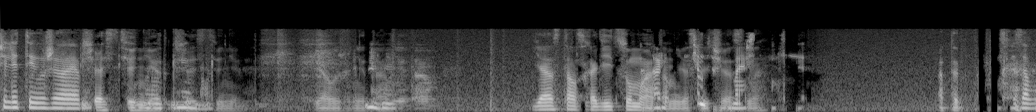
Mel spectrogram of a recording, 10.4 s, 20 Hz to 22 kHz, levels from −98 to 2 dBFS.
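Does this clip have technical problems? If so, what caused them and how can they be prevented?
Yes. A delayed second copy of the speech trails the talker from 1.16 to 5.89 s, about 15 dB below it, with a much fainter scrap at 9.75 to 9.80 s. The 385 ms lag points to an echo leak, likely from a loudspeaker whose echo canceller let through part of what its microphone picked up. A headset, or a lower speaker volume, prevents it.

The talker's level sinks or breaks up at 1.26 to 2.06 s, 3.63 to 3.87 s, 6.37 to 8.06 s and 9.84 to 10.16 s. The dips are around 20 dB in the first two and up to roughly 40 dB later. This is likely speech suppressed in double talk: with both sides talking, the canceller mistook this voice for echo and turned it down. Speaking in turns, or using a canceller with better double-talk handling, prevents it.

The room sound drops out briefly at 2.33 to 2.53 s, by about 17 dB, and at 5.83 to 6.09 s, by about 40 dB. 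This is background gated by the echo canceller, which pulled the microphone down hard while the loudspeaker played. Reducing echo at the source lets the canceller act more gently.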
